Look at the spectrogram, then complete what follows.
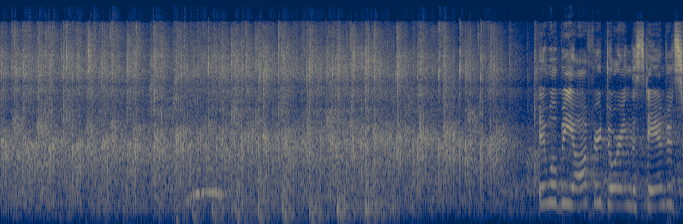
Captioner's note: some Applause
